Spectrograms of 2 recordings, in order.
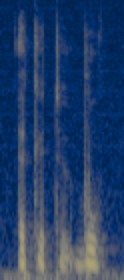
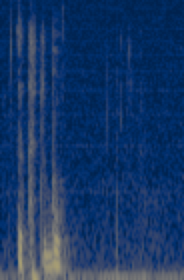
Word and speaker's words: ektbu: Donc le u ici se prononce ou. Ektbu. Ektbu.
